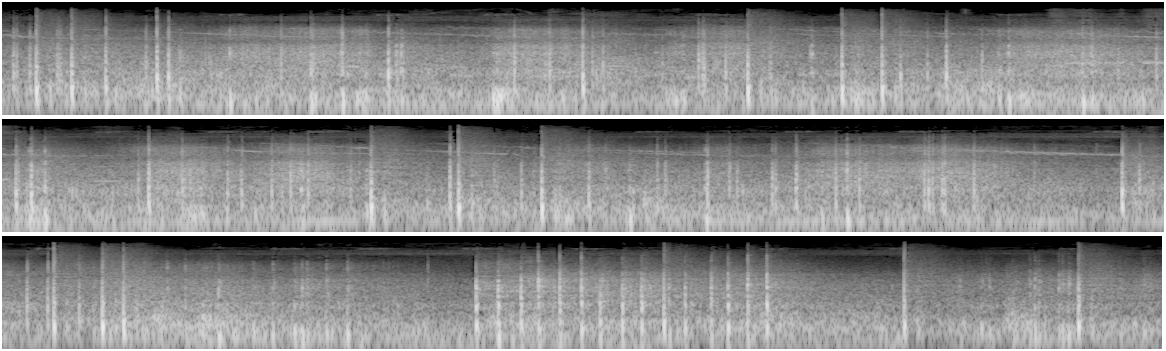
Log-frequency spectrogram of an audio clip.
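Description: Fireworks display: aerial shells bursting one after another with sharp bangs and crackle. Several whistles fall in pitch over roughly the first ten seconds, and about fourteen seconds in comes a dense run of rapid crackling pops.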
